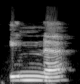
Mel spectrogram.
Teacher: গুন্না কারণ নুনে তাসদীদ হচ্ছে গুন্না করতে হবে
